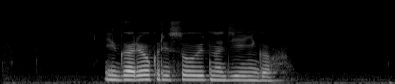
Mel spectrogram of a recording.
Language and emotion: Russian, neutral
